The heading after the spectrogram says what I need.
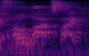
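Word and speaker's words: faux locs: Am I pronouncing it correctly? Faux locks? All right, yeah, faux locks.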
